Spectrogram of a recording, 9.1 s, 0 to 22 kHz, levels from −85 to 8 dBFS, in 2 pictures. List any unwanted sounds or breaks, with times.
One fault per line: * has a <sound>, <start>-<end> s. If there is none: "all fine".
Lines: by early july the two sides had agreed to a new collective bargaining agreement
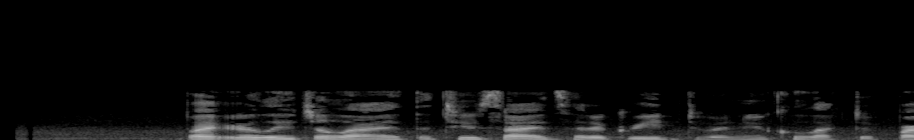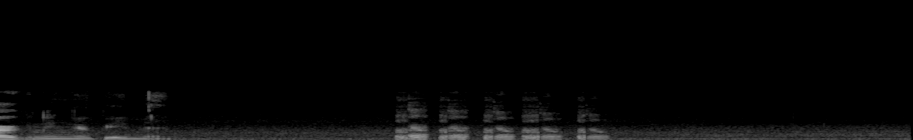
* has a laugh, 6.5-7.6 s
